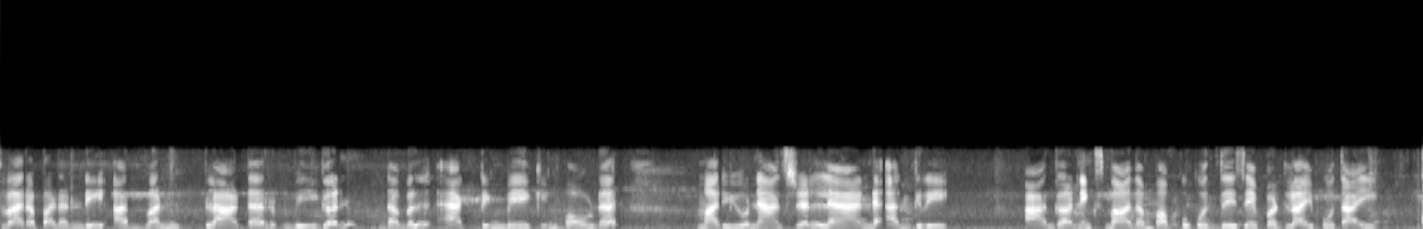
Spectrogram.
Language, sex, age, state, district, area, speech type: Telugu, female, 18-30, Telangana, Mahbubnagar, rural, read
